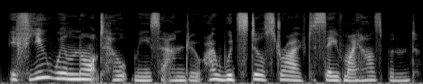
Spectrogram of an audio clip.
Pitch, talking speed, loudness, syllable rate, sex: 210 Hz, 225 wpm, -17 LUFS, 4.7 syllables/s, female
